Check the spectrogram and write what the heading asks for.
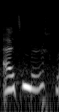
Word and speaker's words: Uitenbroek: by Eli Uitenbroek and Ari Versluis. Please correct me. – You're very close. – All right. – It's the Versluis and the Uitenbroek, but it's very close.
